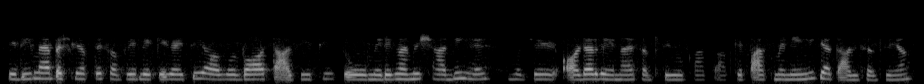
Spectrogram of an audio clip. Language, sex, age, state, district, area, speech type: Hindi, female, 18-30, Madhya Pradesh, Jabalpur, urban, conversation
